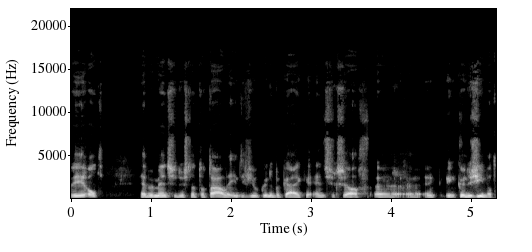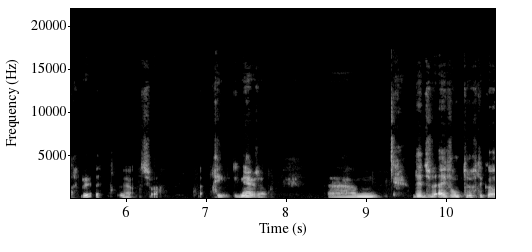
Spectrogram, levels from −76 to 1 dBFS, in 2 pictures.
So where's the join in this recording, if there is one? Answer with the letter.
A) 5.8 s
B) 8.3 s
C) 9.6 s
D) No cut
C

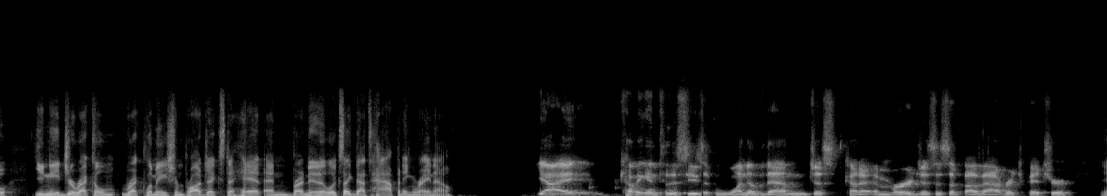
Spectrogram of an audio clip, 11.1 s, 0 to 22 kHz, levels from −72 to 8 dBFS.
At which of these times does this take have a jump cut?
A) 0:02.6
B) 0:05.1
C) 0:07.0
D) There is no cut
C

